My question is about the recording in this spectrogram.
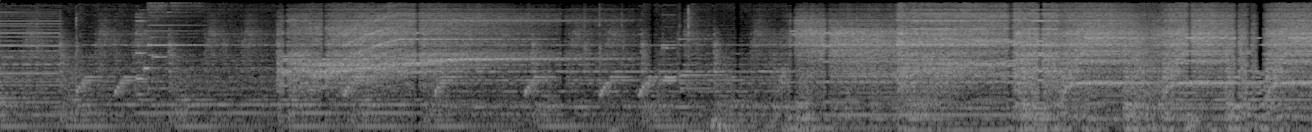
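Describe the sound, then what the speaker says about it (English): Protect spell effect from Final Fantasy VIII (Remaster) gameplay: a shimmering, rising magical cue over steady game music and battle sounds, swelling louder in the last few seconds. "The protect sound effect."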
